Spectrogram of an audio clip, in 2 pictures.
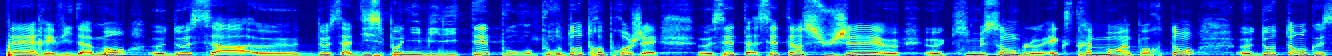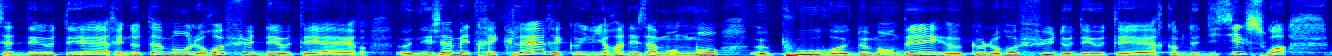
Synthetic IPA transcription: pɛʁevid̪amɑ̃d̪əsaød̪əsad̪ispɔnibilit̪epuʁpuʁd̪ot̪χəpχɔʒɛøsɛt̪sɛt̪ɛ̃syʒɛøøkʲiməsɑ̃bləʔɛkst̪χɛmːɑ̃ɛ̃pɔʁt̪ɑ̃d̪ot̪ɑ̃kəsɛt̪̚d̪eøt̪eɛʁenɔt̪amɑ̃ləʁəfyd̪əd̪eøt̪eɛʁ | ønɛʒamɛt̪χɛklɛːʁekəilijɔʁad̪ezamɑ̃d̪mɑ̃ | øpʰuʁød̪əmɑ̃d̪eøkələʁəfyd̪əd̪eøt̪eɛʁkɔmd̪əd̪isilswa

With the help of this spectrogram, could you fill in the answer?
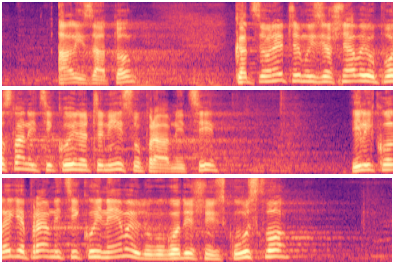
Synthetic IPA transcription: alizat̪o̞ | kad̪se̞one̞t͡ʃe̞muizjaʃɲaːʋajupo̞slanit̪siko̞jiinat͡ʃe̞niːsupɾaːʋnit̪si | liko̞le̞ːɡe̞pɾaːʋnit̪siko̞ine̞ːmajud̪uɡo̞ɡo̞d̪iʃɲe̞iskuːst̪ʋo̞

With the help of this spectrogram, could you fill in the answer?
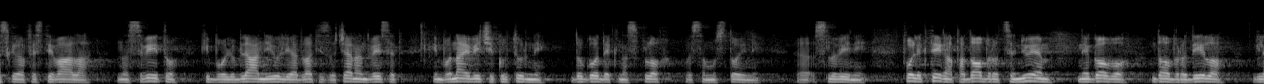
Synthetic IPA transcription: skɛɡafɛst̪iʋaːla | nasʋeːt̪ukibowljubljaːnijuːlijad̪ʋaːt̪isɔt͡ʃɛːnaind̪ʋadsɛt̪inbonajʋeːt͡ʃjikult̪uːɾni | d̪ɔɡoːd̪ɛknasplɔxʋəsamɔst̪oːjni | slɔʋeːnijipoːlɛkt̪eːɡapad̪ɔːbɾɔɔt̪sɛnjuːjɛmnjɛɡɔːʋɔd̪ɔːbɾɔd̪eːlɔ | ɡl

